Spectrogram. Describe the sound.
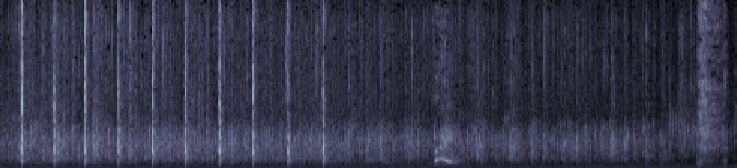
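An audience claps in steady unison, about a dozen sharp claps at a brisk, even beat, then the clapping gives way to a low murmur of crowd noise and a brief voice.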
